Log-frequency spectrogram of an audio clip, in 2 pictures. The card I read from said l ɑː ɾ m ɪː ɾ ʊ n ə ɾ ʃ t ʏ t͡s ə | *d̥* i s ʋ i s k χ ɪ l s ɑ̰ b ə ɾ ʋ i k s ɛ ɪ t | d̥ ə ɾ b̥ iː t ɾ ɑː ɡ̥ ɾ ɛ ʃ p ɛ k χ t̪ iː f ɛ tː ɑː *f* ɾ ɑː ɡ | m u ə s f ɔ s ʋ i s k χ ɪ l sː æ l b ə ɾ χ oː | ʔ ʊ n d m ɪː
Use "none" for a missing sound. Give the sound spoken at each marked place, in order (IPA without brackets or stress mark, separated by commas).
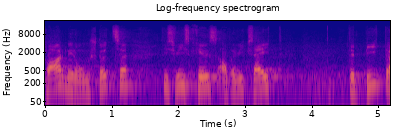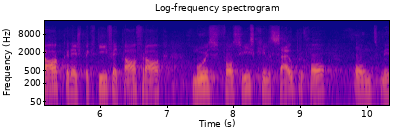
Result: d̥, f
